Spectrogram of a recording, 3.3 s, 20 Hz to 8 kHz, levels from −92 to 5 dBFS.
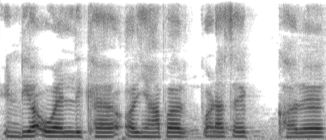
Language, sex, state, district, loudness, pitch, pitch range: Hindi, male, Bihar, West Champaran, -18 LUFS, 245 Hz, 235-250 Hz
